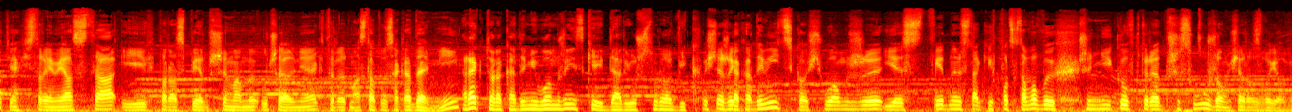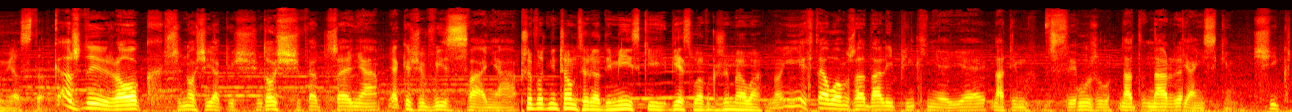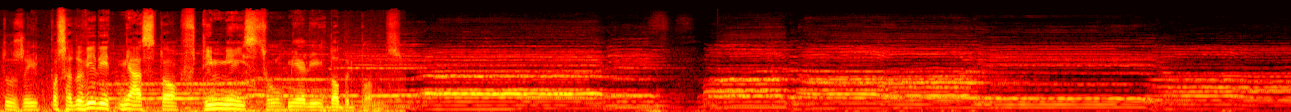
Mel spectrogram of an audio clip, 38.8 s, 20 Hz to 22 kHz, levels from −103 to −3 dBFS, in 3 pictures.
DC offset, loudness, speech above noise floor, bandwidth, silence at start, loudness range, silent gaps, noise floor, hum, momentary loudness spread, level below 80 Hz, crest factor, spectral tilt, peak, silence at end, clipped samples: under 0.1%; -26 LUFS; 29 dB; 16 kHz; 0 s; 16 LU; none; -55 dBFS; none; 19 LU; -48 dBFS; 22 dB; -5 dB/octave; -6 dBFS; 0 s; under 0.1%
